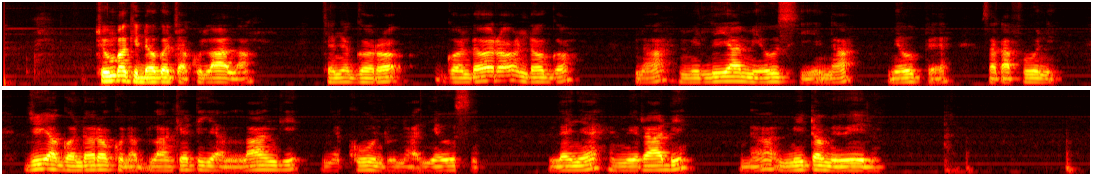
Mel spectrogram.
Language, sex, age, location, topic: Swahili, male, 18-24, Nairobi, education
